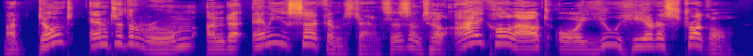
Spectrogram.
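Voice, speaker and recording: A man's voice: sits high, sing-song, normal speed, a bit bright, dry recording, clean studio sound, voice pushed up. A man voicing a curt, petulant, exacting scientist detective in an audiobook story, speaking precisely and didactically. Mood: grave, commanding.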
